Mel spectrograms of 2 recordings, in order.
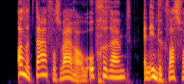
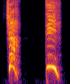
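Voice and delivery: much higher, louder eager shout; excited cry; 6 dB louder than usual. Acted. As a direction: yell it out, thrilled to recognise it. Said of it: "riep Dummy". (opgewonden roep, veel hoger en luider)

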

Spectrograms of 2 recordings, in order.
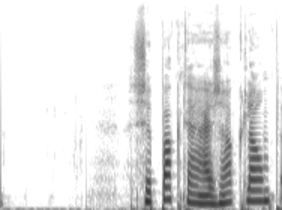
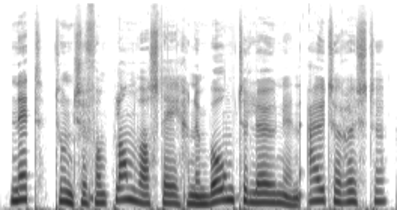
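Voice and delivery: ordinary delivery, nothing marked

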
